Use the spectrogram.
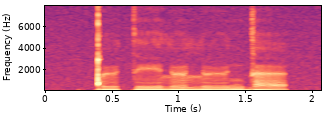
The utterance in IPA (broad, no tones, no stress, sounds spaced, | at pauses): ǃ ø t e l ø l ø n d æ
